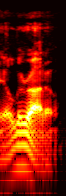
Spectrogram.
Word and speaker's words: El Dorado: broken branches over toward El Dorado Springs and it's held arrayed oh it's not Eldorado it's El Dorado beat it in your head learn how to pronounce things locally El Dorado at Versailles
